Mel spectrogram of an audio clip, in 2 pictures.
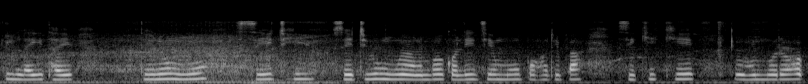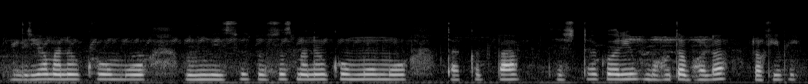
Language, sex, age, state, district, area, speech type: Odia, female, 18-30, Odisha, Balangir, urban, spontaneous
